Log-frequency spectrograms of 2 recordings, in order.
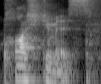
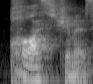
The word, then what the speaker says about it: posthumous: Só que ela tem uma pequena pegadinha, porque ela é escrita dessa forma aqui, mas não tem som de TH. Na verdade, a gente pronuncia posthumous, com um som de tch, posthumous.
